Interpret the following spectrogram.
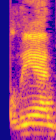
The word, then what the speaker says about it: Leann: All right, we have Leann here today. Did I pronounce that name correctly, by the way? Yes, you did. Thank you. All right, awesome. So Leann, just tell us a little bit about yourself.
